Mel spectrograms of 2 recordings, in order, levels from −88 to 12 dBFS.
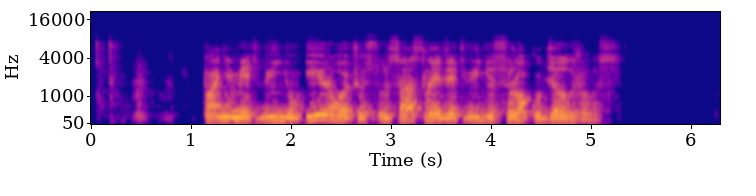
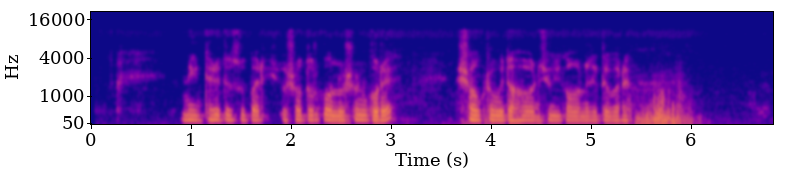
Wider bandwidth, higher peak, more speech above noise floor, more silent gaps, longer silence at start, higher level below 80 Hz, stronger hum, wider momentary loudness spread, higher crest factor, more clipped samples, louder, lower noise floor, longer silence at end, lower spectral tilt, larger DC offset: second, 7.8 kHz vs 11.5 kHz; first, -2 dBFS vs -10 dBFS; first, 46 dB vs 40 dB; neither; first, 1.15 s vs 0.9 s; second, -60 dBFS vs -48 dBFS; neither; about the same, 8 LU vs 8 LU; about the same, 14 dB vs 18 dB; neither; first, -15 LUFS vs -27 LUFS; second, -60 dBFS vs -66 dBFS; first, 1.2 s vs 0.8 s; about the same, -7.5 dB/octave vs -8 dB/octave; neither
